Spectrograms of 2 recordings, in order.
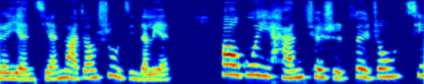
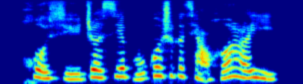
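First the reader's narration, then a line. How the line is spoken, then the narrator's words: Soft sigh. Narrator (Chinese): 他轻叹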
